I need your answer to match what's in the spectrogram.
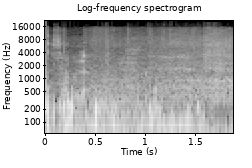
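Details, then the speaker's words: Vauxhall Vivaro diesel van, 125,000 miles, bought with a running issue; listened under the bonnet, with oil burning and a bit of smoke seen; uneven low clattering idle, rattly old diesel but not too unhealthy: rattly diesel idle. "uh sounds all right it sounds like a rattly old diesel but yeah don't sound too unhealthy"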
